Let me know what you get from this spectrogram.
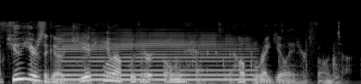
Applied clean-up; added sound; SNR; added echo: neural mask model RNNoise.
